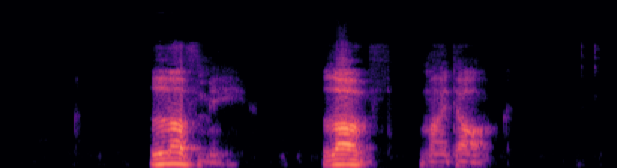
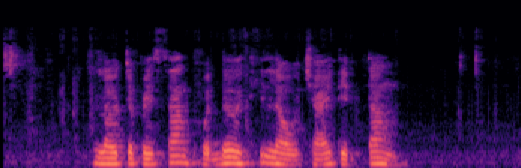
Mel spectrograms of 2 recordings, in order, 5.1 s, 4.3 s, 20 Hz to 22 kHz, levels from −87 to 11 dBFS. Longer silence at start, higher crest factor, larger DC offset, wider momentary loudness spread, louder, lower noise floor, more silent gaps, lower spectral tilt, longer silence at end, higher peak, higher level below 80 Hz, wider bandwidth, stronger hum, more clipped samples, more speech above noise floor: first, 1.25 s vs 0.05 s; about the same, 22 dB vs 18 dB; neither; first, 23 LU vs 7 LU; first, -18 LUFS vs -21 LUFS; first, -87 dBFS vs -55 dBFS; neither; about the same, -7 dB/octave vs -8 dB/octave; about the same, 1.1 s vs 1 s; first, 0 dBFS vs -4 dBFS; about the same, -58 dBFS vs -54 dBFS; about the same, 8 kHz vs 7.4 kHz; neither; neither; first, 70 dB vs 36 dB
